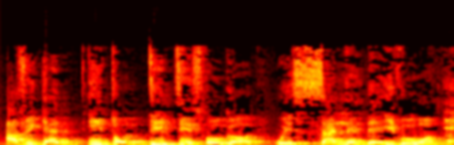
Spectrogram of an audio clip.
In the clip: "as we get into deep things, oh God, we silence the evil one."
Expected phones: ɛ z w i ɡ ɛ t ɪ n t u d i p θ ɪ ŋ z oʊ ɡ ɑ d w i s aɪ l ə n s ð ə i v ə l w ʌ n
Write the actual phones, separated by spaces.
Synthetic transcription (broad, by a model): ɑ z w i ɡ ɛ t ɪ n t u d i p t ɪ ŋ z oʊ ɡ ɑ d w i s aɪ l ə n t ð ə i v ə l w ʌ n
